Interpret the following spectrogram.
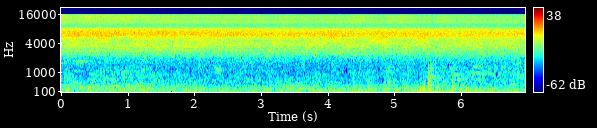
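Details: Cicadas at Nogeyama Zoo sing a steady, unbroken high buzzing hiss that fills the whole stretch, over low rumbling background noise that swells slightly near the end.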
